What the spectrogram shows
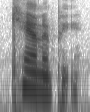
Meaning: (noun) 1. A high cover providing shelter, such as a cloth supported above an object, particularly over a bed 2. Any overhanging or projecting roof structure, typically over entrances or doors
- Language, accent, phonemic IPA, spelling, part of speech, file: English, US, /ˈkæ.nə.pi/, canopy, noun / verb, En-us-canopy.ogg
